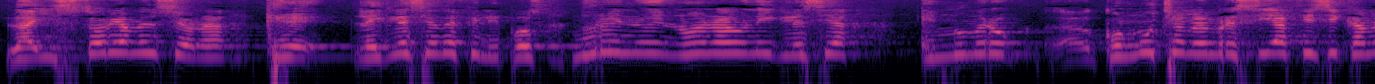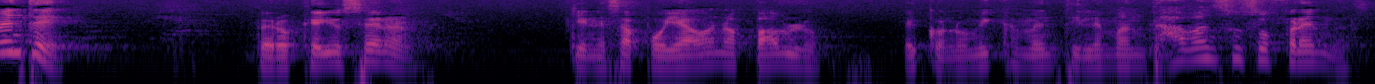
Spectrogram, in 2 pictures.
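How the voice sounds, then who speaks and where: Male pastor, slightly high voice, dramatic sermon delivery with loud peaks and quiet lows. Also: animated, normal speed. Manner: swings from loud exclamations to hushed low passages. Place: church.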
